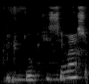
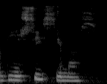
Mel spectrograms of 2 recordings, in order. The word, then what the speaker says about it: dulcísimas: With dulce, it already has a soft C. Would you have to change it to a Q U? Would we say dulquísima? Dulquísimas or dulcísimas? Dulcísimas. You go with what sounds right.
